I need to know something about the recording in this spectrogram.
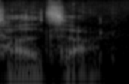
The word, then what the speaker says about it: SLSA: So the first project I'm mentioning here is Slsa, and it's I can't remember the acronym, so but it's pronounced Slsa.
